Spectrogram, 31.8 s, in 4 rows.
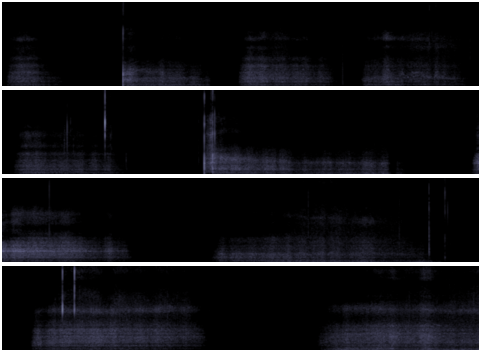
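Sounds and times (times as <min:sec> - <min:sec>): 
ASMR breathy sighs: 0:00.0 - 0:01.0, 0:02.0 - 0:10.0, 0:11.3 - 0:14.7, 0:15.8 - 0:18.1, 0:19.4 - 0:23.0, 0:24.3 - 0:27.4, 0:29.2 - 0:31.8.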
